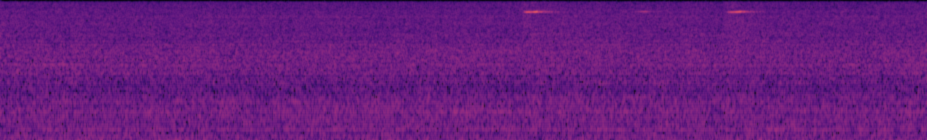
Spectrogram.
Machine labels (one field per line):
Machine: fan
